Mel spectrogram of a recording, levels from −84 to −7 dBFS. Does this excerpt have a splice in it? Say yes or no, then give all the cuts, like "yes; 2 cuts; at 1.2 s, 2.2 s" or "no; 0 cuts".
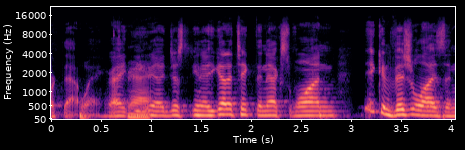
no; 0 cuts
